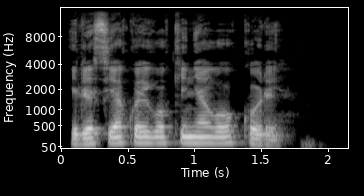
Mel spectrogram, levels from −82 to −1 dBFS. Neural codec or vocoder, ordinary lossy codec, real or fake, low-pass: none; none; real; 14.4 kHz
